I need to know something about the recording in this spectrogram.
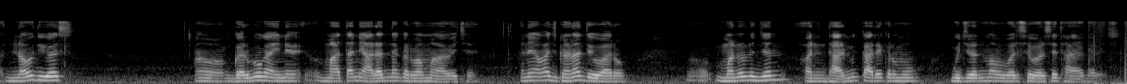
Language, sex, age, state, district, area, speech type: Gujarati, male, 18-30, Gujarat, Surat, urban, spontaneous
